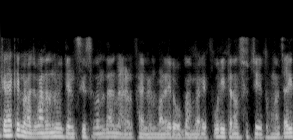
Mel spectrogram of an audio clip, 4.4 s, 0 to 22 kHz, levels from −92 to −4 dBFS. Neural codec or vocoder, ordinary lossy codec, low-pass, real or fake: codec, 16 kHz, 2 kbps, FreqCodec, smaller model; none; 7.2 kHz; fake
